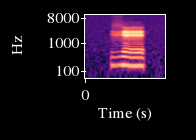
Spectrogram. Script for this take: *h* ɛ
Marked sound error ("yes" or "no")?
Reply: yes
